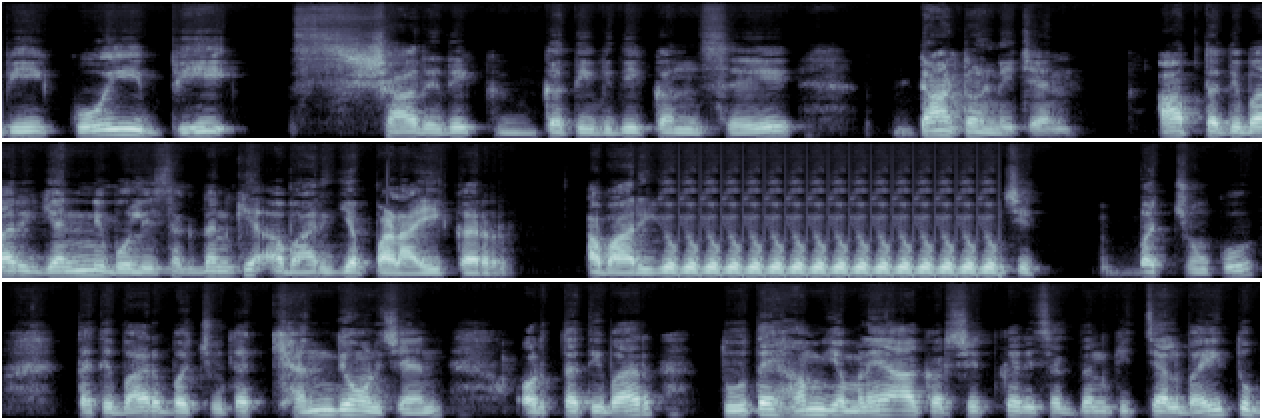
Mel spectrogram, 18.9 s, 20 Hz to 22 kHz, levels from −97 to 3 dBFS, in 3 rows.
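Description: Speech recording with a broken-record loop from 9.68 to 11.29 s: a 107 ms fragment repeats 15 times back to back, likely a stalled player or stream, before "चि बच्चूं कु तति" resumes.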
